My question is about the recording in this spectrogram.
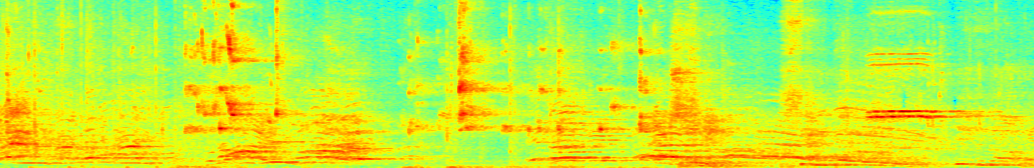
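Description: Basketball bouncing on a hardwood gym floor during live play, with voices of players and spectators calling out throughout, in the reverberant space of a large gym.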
